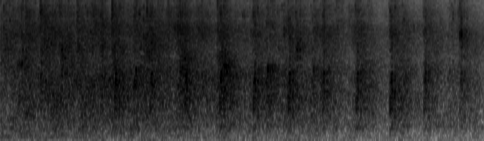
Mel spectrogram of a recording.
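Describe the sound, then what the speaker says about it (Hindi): An audience at a Brahma Kumaris spiritual class applauds with faint, steady clapping that runs throughout, its claps loosely rhythmic and somewhat distant. "तालियां तो बजाओ ना।"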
